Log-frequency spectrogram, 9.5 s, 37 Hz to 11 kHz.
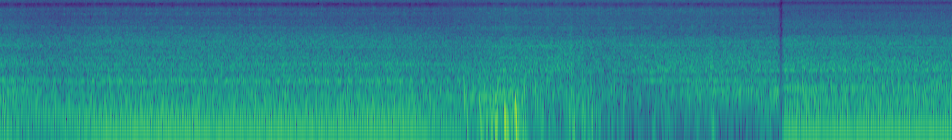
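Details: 12.7 L Detroit Series 60 diesel with PDI performance parts, first start after rebuild: deep, steady idle with a brief throttle blip, no surging. It ran away on first start; the electronic fault, possibly moisture arcing harness connectors, was cleaned. Runs normally.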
